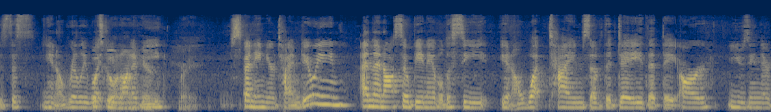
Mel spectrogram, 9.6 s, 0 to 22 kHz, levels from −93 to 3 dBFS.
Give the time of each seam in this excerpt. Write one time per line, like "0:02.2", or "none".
0:04.4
